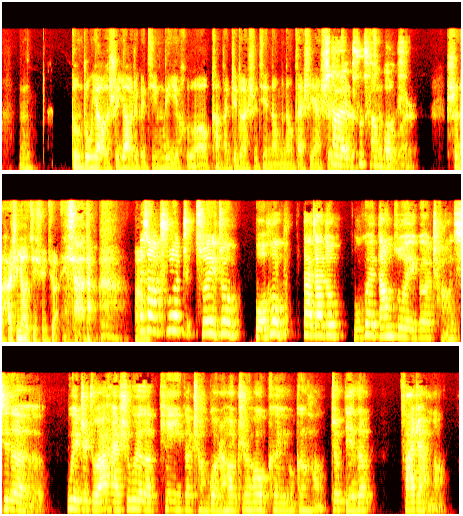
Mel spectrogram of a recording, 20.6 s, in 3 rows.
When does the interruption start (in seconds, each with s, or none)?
4.8 s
